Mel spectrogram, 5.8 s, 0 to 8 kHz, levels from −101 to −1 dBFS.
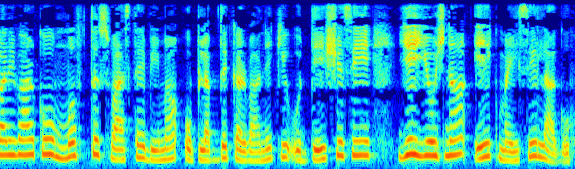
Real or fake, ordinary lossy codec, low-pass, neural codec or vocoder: real; none; 7.2 kHz; none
